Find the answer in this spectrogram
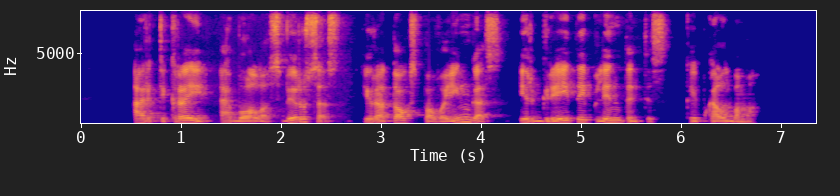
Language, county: Lithuanian, Klaipėda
